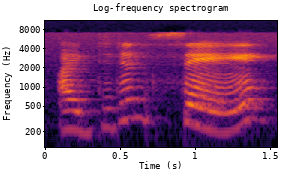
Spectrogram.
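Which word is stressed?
say. The stress falls on the word say. It was implied, not said. "I implied it"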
